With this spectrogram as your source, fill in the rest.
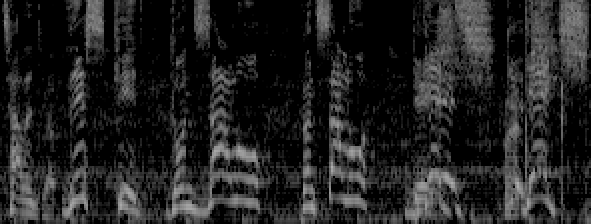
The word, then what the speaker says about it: Guedes: Guedes. That's how they pronounce it in Portugal, but we'll call him Guedes.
